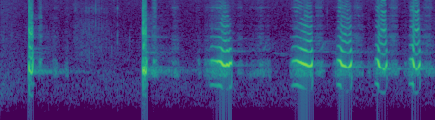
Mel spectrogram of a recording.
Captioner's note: turkey calling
